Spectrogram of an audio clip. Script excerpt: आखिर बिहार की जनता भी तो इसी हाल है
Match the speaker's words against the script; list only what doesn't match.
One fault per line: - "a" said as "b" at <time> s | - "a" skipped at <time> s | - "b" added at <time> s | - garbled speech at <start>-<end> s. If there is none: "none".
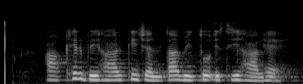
none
